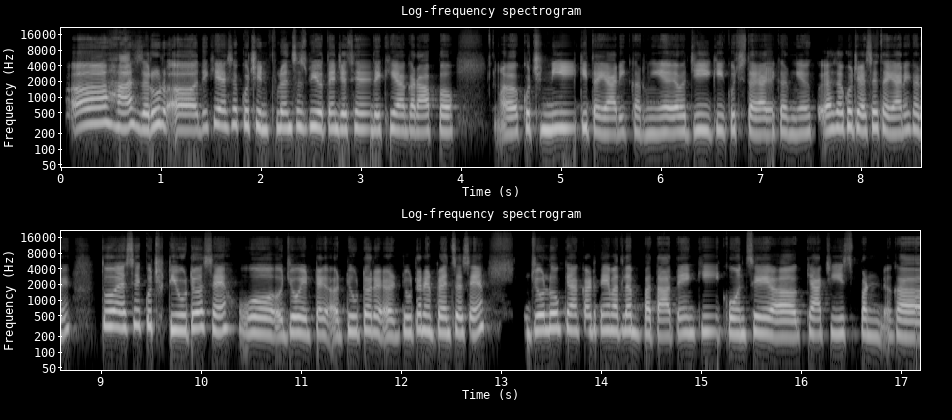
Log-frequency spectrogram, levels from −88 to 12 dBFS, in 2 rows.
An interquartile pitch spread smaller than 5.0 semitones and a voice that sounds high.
Yes: narrow, 2.6 semitones; high, 235 Hz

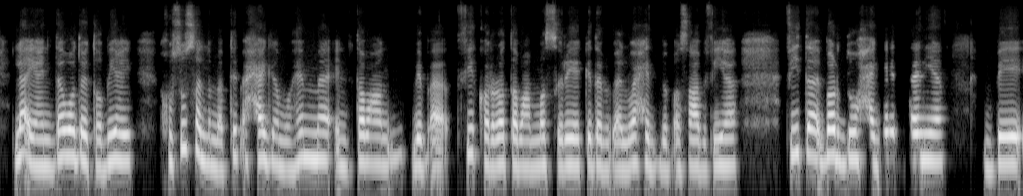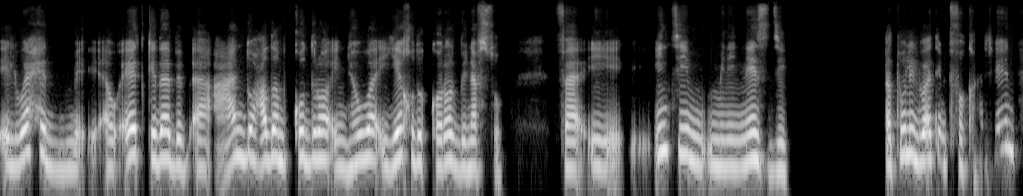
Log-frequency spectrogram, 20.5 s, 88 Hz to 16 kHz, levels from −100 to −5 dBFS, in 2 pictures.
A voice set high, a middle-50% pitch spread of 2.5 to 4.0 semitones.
Yes: high, 215 Hz; average, 3.5 semitones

